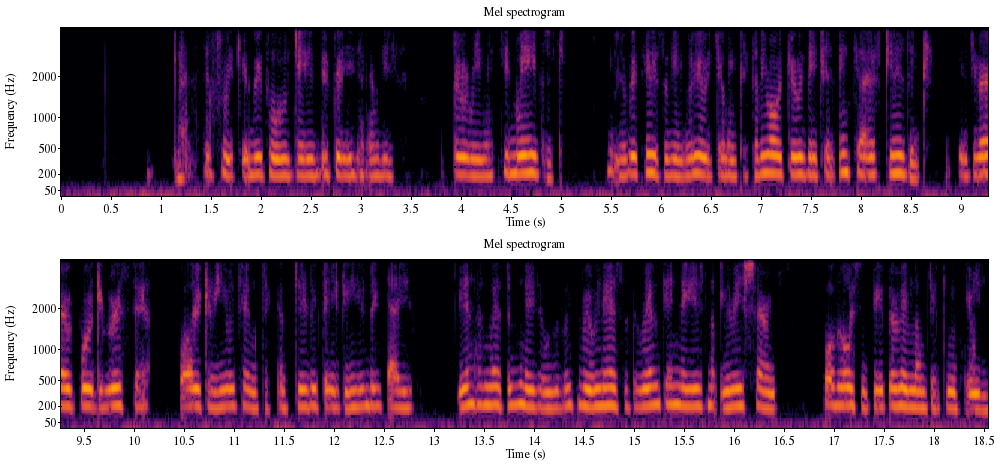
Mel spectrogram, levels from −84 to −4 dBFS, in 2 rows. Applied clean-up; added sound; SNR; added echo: neural diffusion model UNIVERSE++.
